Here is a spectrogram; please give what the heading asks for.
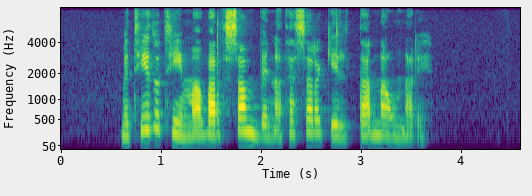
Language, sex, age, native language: Icelandic, female, 40-49, Icelandic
